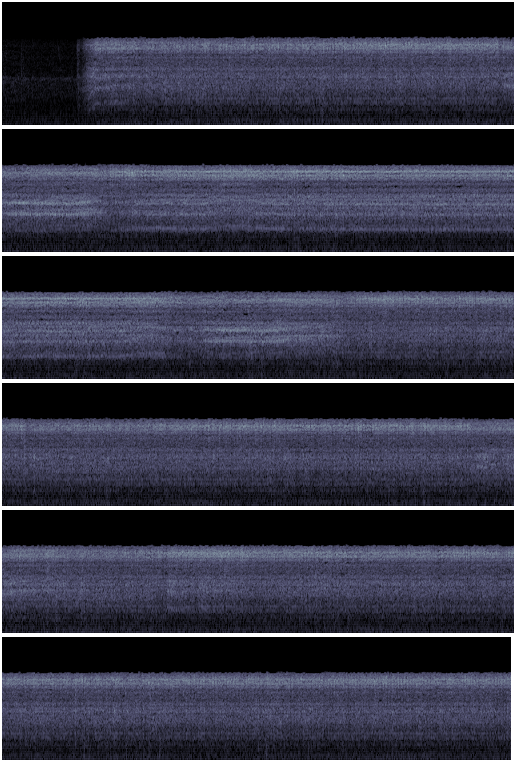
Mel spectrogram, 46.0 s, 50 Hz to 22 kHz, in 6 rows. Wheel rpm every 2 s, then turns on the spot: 50, 220, 240, 230, 210, 220, 210, 210, 210, 220, 230, 230, 230, 230, 230, 230, 230, 230, 230, 230, 230, 230, 230.
none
